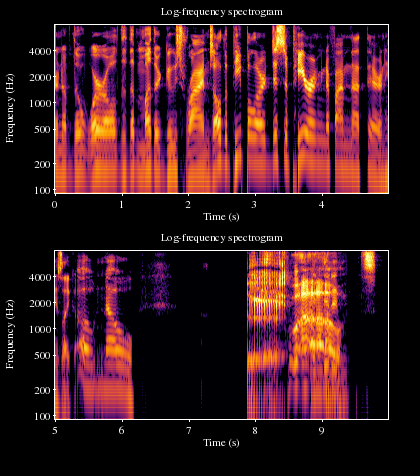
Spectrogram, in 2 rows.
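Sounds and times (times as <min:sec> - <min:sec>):
speech: 0:00.0 - 0:06.4, 0:07.9 - 0:09.8
burp: 0:07.9 - 0:09.3.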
